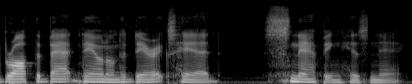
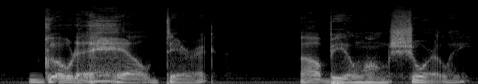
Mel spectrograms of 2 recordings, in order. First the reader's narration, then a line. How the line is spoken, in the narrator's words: Matt, in that deep voice he did not recognize, he said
